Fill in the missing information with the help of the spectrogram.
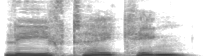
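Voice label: "leave-taking", English, British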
